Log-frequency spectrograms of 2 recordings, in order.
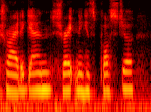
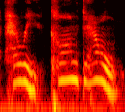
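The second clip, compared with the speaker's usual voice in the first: urging calm; 7 semitones higher, slower than usual. Acted. Boy restraining Harry.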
